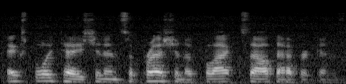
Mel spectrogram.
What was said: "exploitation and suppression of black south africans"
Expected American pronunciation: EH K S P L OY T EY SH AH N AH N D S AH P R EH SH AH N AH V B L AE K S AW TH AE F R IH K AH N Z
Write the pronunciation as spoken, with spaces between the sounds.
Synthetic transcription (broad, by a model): EH K S P L OY T EY SH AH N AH N S AH P R EH SH AH N AH V B L AE K S AW TH AE F R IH K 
